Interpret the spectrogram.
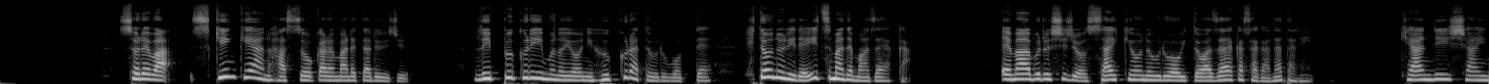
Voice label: cosmetic commercial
